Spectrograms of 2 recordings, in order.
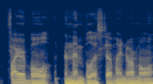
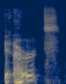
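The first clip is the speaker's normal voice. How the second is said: high, plaintive in-character warning; mock-pained, high little voice; hurt character; 9 semitones higher than usual. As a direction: play a wounded character, pitched well up. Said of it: "Ward will say, uh, to her before".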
